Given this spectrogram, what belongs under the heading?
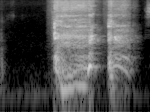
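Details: Woman with a persistent barking cough that worsens at night: two harsh, hoarse cough bursts in quick succession with a rough, barking quality.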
